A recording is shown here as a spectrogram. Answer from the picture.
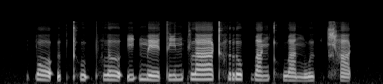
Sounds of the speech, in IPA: pɔː˨˩ʔɯ˦˥k̚tʰu˨˩ʔpʰlɤː˨˩ ʔi˥˩ʔ meː˨˩ti˦˥n klaː˥˩kʰro˥˩k̚wa˦˥ŋ kʰwa˨˩nwɯ˦˥k̚ t͡ɕʰa˨˩k̚

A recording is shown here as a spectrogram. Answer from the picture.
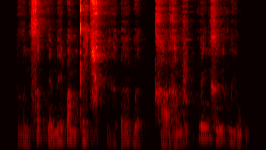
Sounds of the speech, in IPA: lə˧˩msa˦˥t̚ lḛ˧˨me˨˦ ɓa˧mt̪ə˧j t͡ɕu˨˩k̚ʔɨ̤˨˩ə̯ʔəː˨˦ ɓə˨˩t̚ | xa̰ː˧˨ɣa̰˧˨mvə˦˥p̚ hwe˧nxə˨˦n kwḭ˧˨wʔ

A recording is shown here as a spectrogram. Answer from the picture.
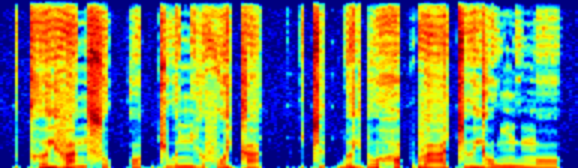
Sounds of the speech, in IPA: t̪ʰə˧˥jva˨˩˨n so˨˩k̚ʔɔ˨˩t̚cu˨˩˨ə̯ ɲi˨˩ə̯fɔ˨˩˦jka˨˩t̚ | cɨ˨˩t̚ ɓə˨˩jɗo˧˥hɔ˦˥k̚ vaː˨˩˦cɨ˧˥ jɔ˧˥w ŋu˧mɔ˧

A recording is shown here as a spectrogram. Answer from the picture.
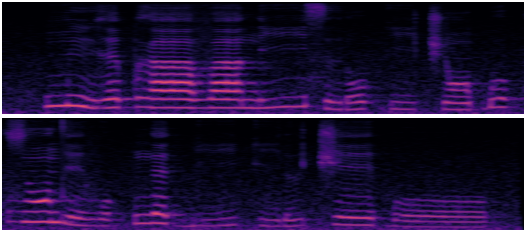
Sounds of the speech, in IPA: mĩ˦˨ɣɛ˧pɣaː˧vaː˧n ɾiː˦sɨ˨ ɾo˧ ki˨t͡ʃɔ̃˨ɓo˦k zɔ̃˦de˨vo˨kŋɛ˦˨ ɡ͡biː˨˦ki˨ɾɨ˧ t͡ʃeː˧ɓoː˨

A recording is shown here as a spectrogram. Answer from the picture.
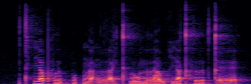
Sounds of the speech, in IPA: tʰi˥˩a̯pʰlɯ˦˥k̚ pu˦˥k̚ŋa˨˩ŋra˧j kʰlo˦˥nra˦˥whi˦˥a̯kʰrɯ˥˩k̚ tɛː˩˦

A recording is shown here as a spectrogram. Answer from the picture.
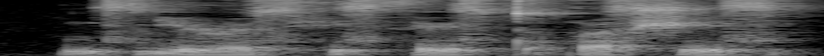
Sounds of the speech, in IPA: ŋḭslʲɘː ɭœːshisθɘːs tʷa̰qʷasʃes

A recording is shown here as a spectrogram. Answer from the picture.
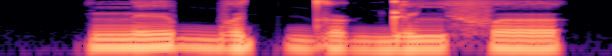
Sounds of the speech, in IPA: nɪ bətʲ d̪ə˞ɡɖɪlʲfə

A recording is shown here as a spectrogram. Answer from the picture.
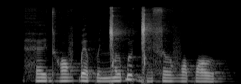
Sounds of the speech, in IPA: hɛɪ̯dʱɔvɓɛ peŋ͡ǀɵɓɵ ɡ͡ǀɛsɤvɔ pɔʊ̯

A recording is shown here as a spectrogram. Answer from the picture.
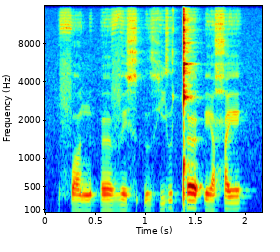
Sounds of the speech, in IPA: fɒ˩n | œ˩ve˩x ʔɯ˩xjɯ˥ǃœ˥ ʔe˩ħe˥

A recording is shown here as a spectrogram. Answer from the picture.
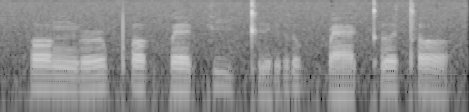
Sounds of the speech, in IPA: ʌ˧ŋə˞˨˦pʼʌ˧ k͡pɛ˧ki˦˨ kʼɪ˨rʊ˦ k͡pæ˨kʼə˦tʼʌ˦˨

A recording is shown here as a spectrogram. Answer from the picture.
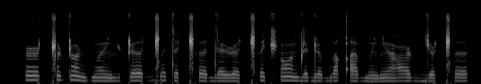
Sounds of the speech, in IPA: ə˞˦ǁø˦ʈɔ̃˦˨ɖ bə̃ː˨ʎə˨ʈəː˧ ɡ͡ǁə˦˨tə˨ǁʰəː˨ dɛ˨ɭə˨ǁʰə˦t͡ʃʼɔ̃˦ dɛ˦ɖəː˧bəː˦qʼɛ˧ bə̃˨ ʎə̃ː˧ʕø˦ɖɟə˞˧ ǁʰə˧

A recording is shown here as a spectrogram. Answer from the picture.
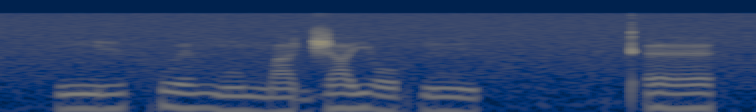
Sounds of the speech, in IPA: ɲi˨˦ kʷe˦ vũ˨ma˨d͡ʒa˦ jo˨k͡pĩ˨ | kʼɛ˦

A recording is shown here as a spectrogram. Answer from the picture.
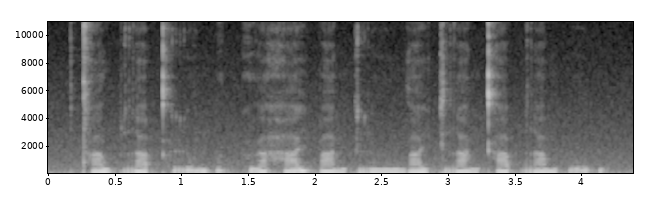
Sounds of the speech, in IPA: tʰa˧wpra˦˥ʔ kʰru˧npɯ˦˥k̚hɯ˧a̯ ha˥˩jpa˧ŋ kruː˦˥wa˧j kra˧ŋkʰa˦˥p̚ra˧m pu˥˩ʔ

